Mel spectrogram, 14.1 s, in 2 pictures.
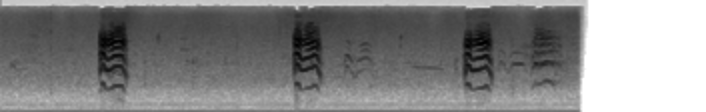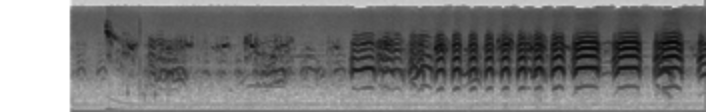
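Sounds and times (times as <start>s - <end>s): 
laughing gull giving rapid nasal laughing notes: 3.0s - 3.8s, 4.6s - 5.7s, 7.8s - 14.1s.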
